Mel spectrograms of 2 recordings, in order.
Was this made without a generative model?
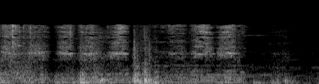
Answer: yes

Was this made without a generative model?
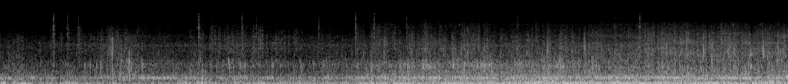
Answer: yes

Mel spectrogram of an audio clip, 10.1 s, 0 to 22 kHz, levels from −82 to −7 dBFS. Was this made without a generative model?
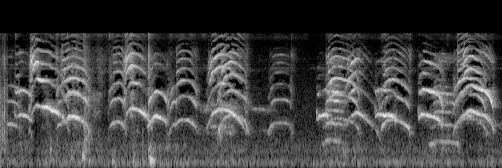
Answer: no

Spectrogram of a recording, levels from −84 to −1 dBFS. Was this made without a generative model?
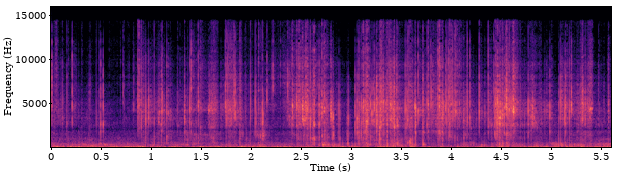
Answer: no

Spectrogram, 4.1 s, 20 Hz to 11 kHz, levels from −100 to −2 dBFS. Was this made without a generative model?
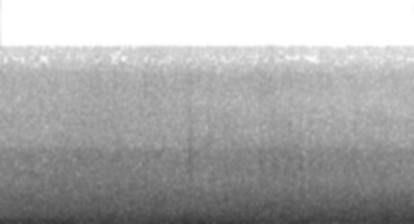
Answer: yes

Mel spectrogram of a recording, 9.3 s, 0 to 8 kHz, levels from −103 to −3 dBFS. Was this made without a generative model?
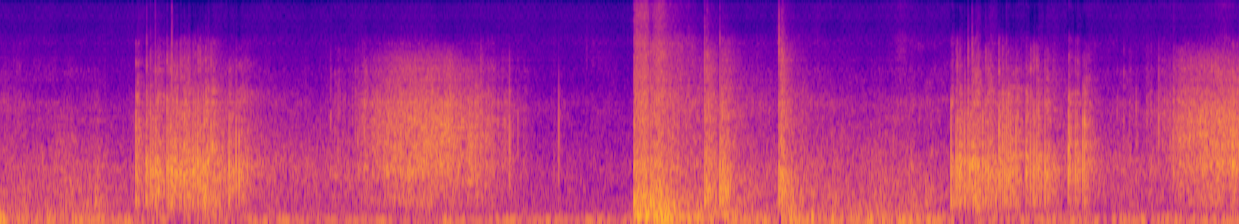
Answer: no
